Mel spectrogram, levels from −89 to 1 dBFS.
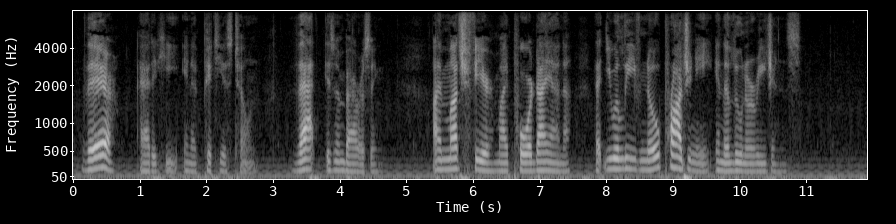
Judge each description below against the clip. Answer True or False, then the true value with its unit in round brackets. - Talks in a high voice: False (150 Hz)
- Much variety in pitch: False (3.7 semitones)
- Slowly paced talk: True (130 wpm)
